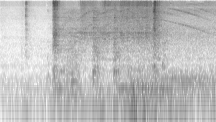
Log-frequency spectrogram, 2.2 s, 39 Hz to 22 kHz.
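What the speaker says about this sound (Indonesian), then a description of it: "Nah, sekarang coba kita nyalakan mobil dulu." A 2016 Suzuki Karimun Wagon R 1.0 GS manual car engine starting, a brief starter crank catching at once into a steady, close idle hum.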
